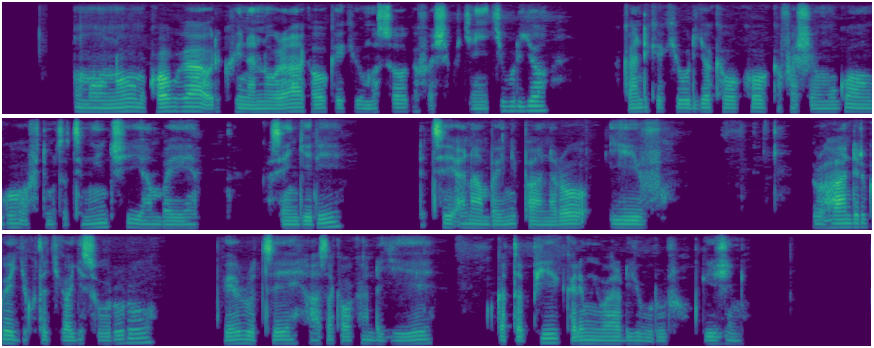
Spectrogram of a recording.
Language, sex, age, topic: Kinyarwanda, male, 18-24, health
